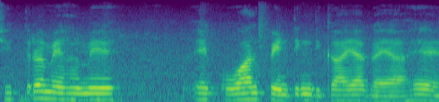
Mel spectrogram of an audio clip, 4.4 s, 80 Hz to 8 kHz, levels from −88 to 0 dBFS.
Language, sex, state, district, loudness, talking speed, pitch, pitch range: Hindi, male, Arunachal Pradesh, Lower Dibang Valley, -19 LUFS, 110 wpm, 125 Hz, 115-135 Hz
